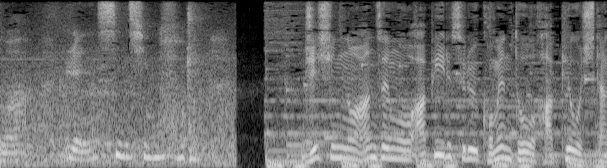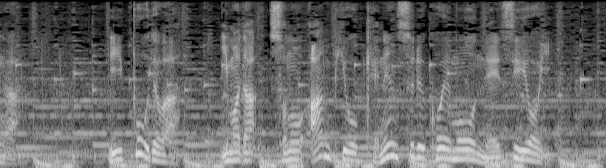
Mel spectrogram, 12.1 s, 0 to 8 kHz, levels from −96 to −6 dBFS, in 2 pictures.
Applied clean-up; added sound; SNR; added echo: none; none; none; none.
